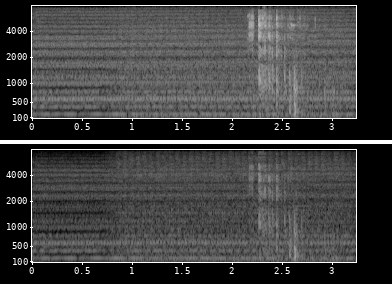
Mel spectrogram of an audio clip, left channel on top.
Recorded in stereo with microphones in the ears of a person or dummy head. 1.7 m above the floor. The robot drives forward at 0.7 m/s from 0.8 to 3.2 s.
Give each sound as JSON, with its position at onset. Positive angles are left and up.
{"t": 0.0, "sound": "a drone", "side_deg": 50}
{"t": 2.1, "sound": "breaking glass", "side_deg": 45}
